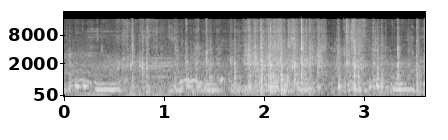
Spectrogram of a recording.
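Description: Several red-eyed golden pigeons coo repeatedly in soft, rolling calls, close by, with flapping and rustling noises mixed in.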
